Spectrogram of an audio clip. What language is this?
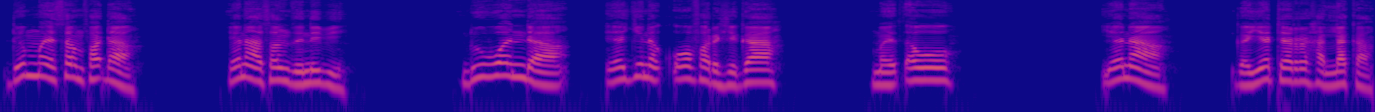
Hausa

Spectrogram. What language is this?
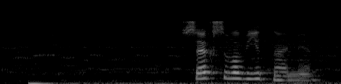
Russian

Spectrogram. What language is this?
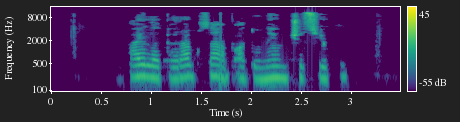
Abkhazian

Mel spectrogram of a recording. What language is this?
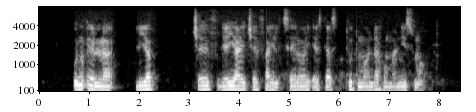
Esperanto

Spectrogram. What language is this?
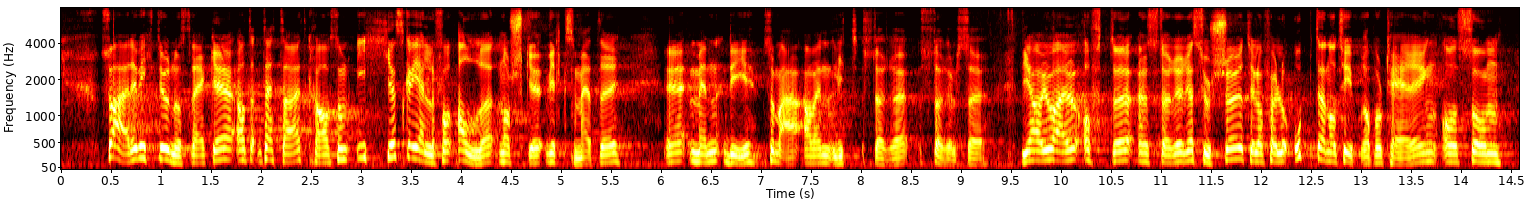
Norwegian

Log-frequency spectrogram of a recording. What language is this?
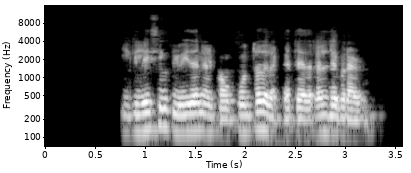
Spanish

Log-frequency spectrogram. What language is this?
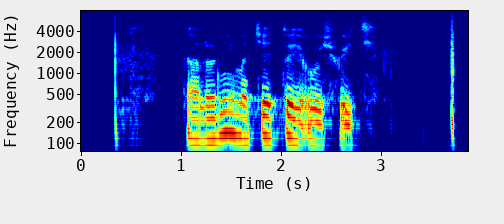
Indus Kohistani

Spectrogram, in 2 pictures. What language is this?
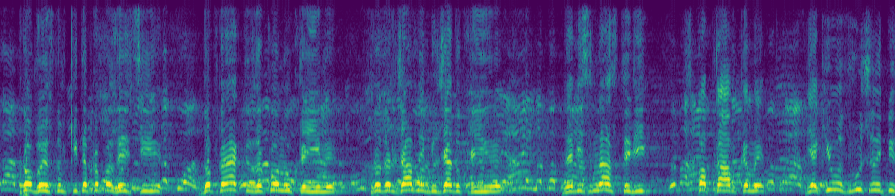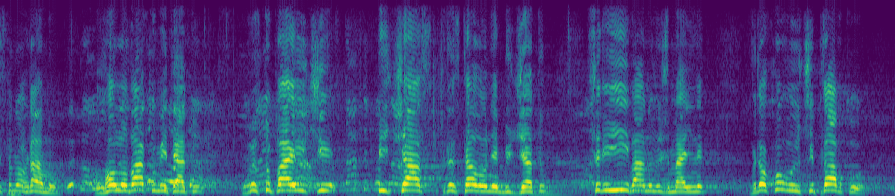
Ukrainian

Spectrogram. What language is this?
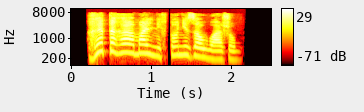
Belarusian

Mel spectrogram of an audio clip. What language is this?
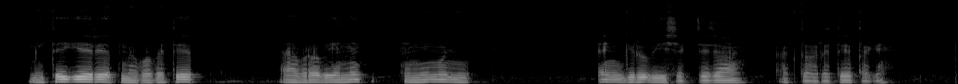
Kalenjin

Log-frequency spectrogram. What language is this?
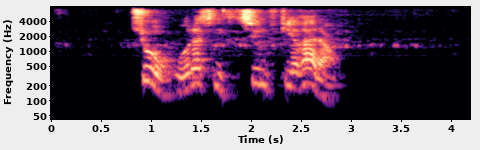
Kabyle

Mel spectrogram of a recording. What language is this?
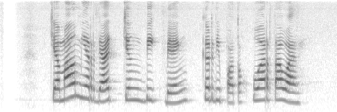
Sundanese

